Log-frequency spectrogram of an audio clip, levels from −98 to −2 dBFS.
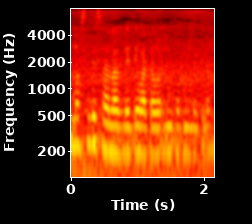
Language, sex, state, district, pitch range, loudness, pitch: Marathi, female, Maharashtra, Aurangabad, 185-215 Hz, -33 LUFS, 190 Hz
